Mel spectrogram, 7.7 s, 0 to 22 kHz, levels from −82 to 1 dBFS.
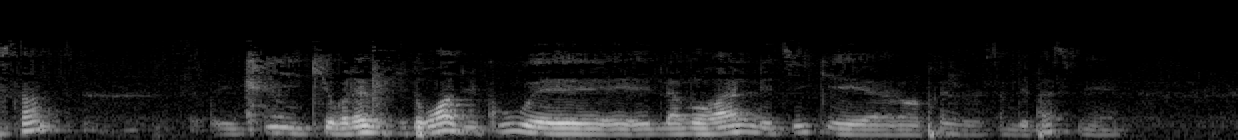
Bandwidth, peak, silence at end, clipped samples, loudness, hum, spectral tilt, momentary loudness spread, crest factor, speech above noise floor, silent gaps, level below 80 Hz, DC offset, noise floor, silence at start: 6.8 kHz; -10 dBFS; 0.75 s; under 0.1%; -28 LUFS; none; -8 dB/octave; 17 LU; 20 dB; 34 dB; none; -64 dBFS; under 0.1%; -62 dBFS; 0 s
